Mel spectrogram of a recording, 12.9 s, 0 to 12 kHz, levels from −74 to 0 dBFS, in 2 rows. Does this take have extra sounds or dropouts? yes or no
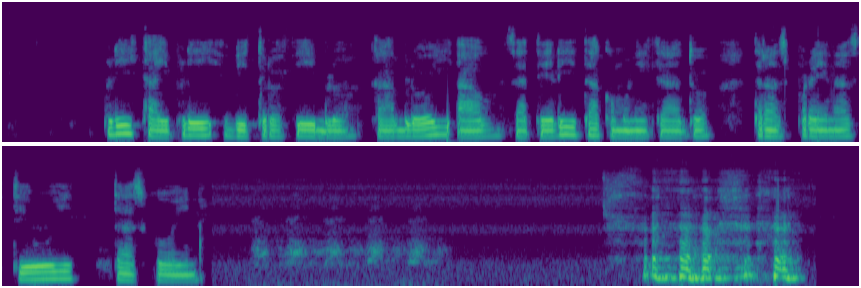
yes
